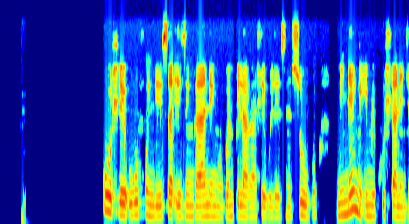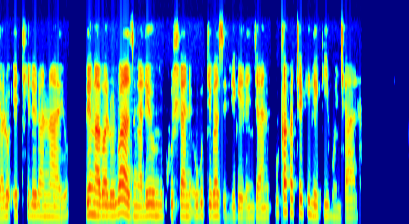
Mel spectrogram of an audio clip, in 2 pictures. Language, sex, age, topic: North Ndebele, male, 36-49, health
